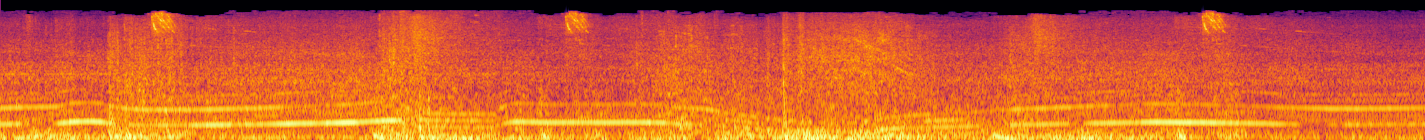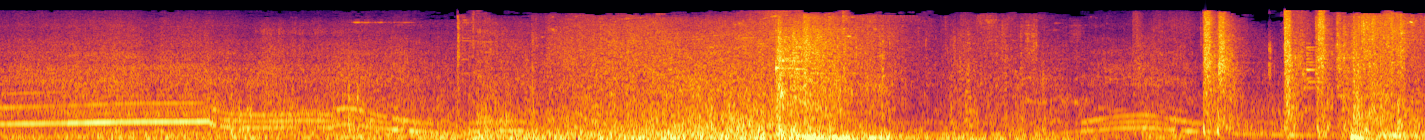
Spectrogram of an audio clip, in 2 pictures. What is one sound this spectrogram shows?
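A car engine revs and whines as it speeds along.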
